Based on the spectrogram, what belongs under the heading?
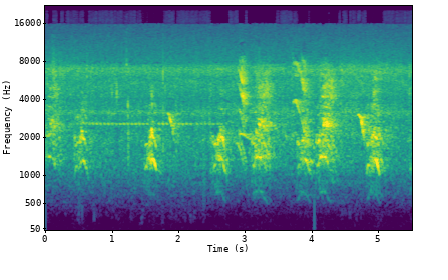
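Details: Wild turquoise-fronted amazons in natural habitat in Brazil give harsh, squawky notes, rising and falling, in uneven bursts about every second, some overlapping as from several birds, over a steady high hiss.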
